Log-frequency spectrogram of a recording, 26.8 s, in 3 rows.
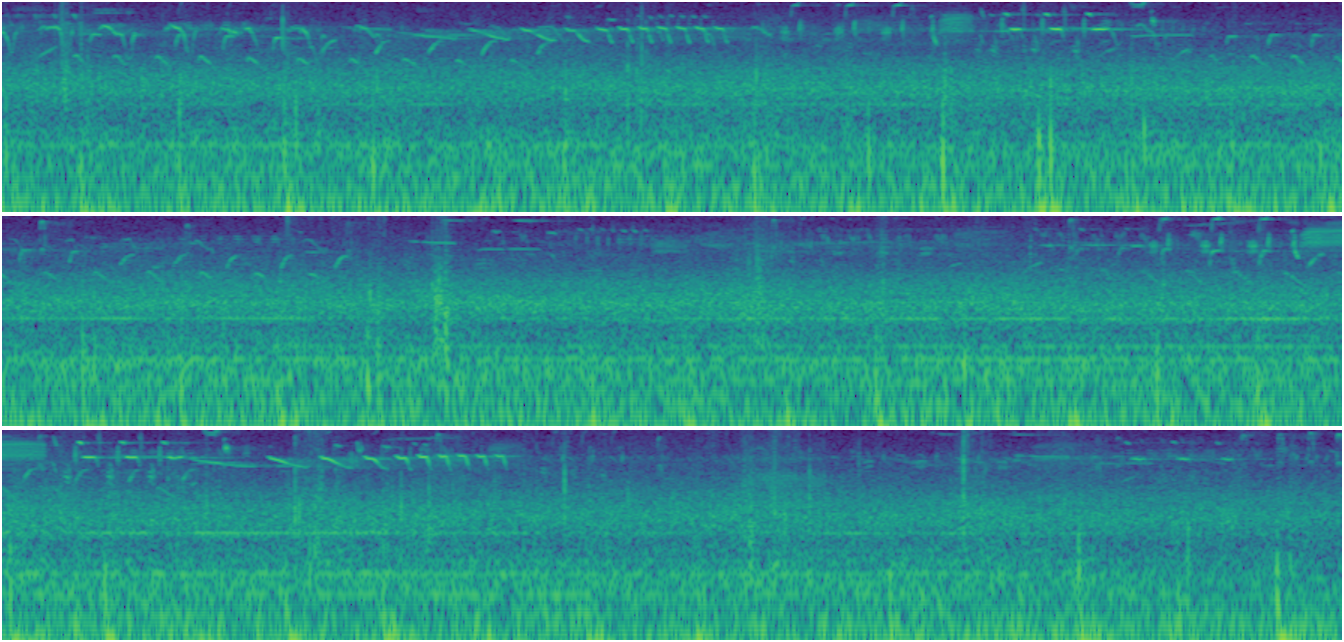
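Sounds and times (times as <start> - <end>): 
many birds singing outdoors: 0.0 - 26.8.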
